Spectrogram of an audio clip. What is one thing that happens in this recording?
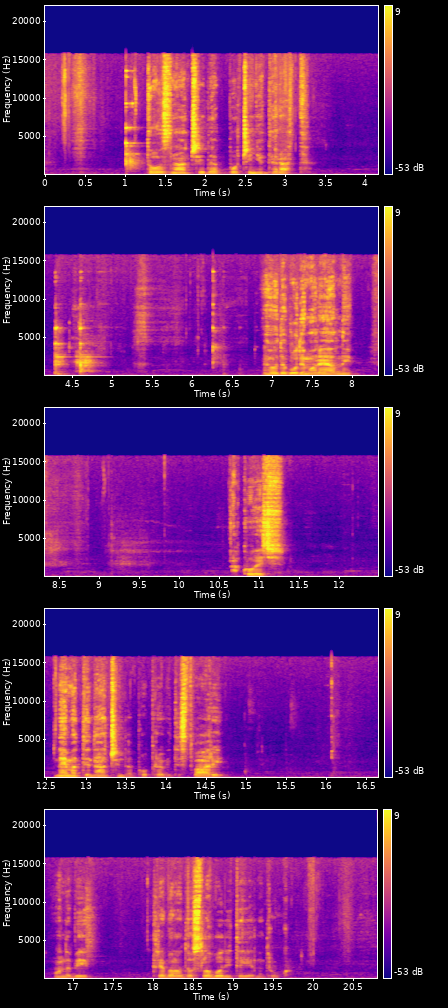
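A bearded man speaks calmly and closely.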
